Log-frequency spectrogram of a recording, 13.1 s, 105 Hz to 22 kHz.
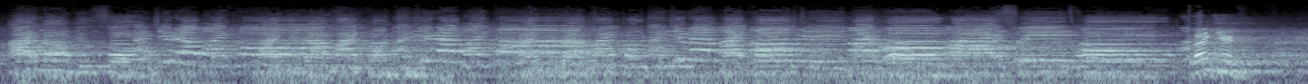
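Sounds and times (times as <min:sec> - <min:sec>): choir singing: 0:00.0 - 0:13.0.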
